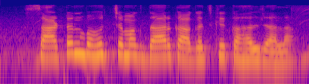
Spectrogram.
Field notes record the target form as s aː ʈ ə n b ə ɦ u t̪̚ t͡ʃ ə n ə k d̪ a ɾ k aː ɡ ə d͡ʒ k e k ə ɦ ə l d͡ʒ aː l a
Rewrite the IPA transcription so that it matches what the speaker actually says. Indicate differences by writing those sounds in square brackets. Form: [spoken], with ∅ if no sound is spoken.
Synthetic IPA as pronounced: s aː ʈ ə n b ə ɦ u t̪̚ t͡ʃ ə [m] ə k d̪ a ɾ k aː ɡ ə d͡ʒ k e k ə ɦ ə l d͡ʒ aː l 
